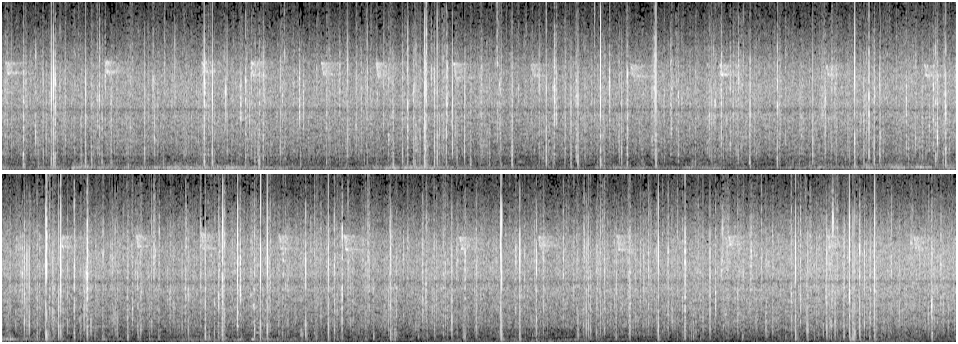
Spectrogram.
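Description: Raindrops falling on leaves and the forest floor: many scattered small ticks over a faint, steady hiss. A low rumble underneath fades out about halfway through.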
